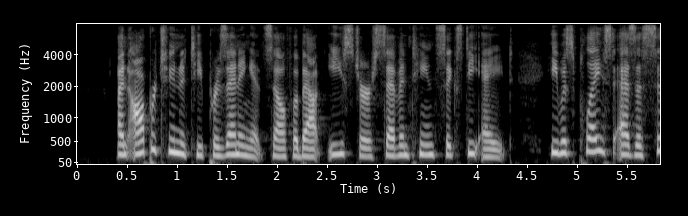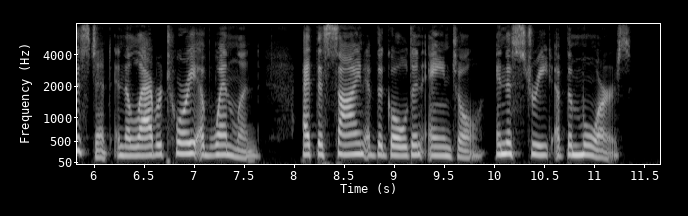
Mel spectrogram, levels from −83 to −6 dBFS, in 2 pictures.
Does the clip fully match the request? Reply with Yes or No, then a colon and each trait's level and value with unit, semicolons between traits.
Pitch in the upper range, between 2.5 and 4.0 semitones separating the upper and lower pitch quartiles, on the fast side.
No: high, 205 Hz; average, 2.9 semitones; average, 155 wpm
